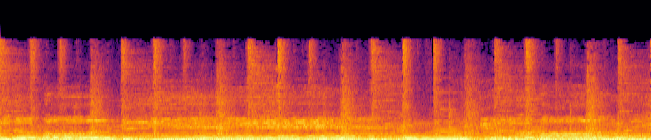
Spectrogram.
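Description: Live band playing: guitars, bass guitar and drum kit with a male lead vocal holding long sung notes over a steady drum beat.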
